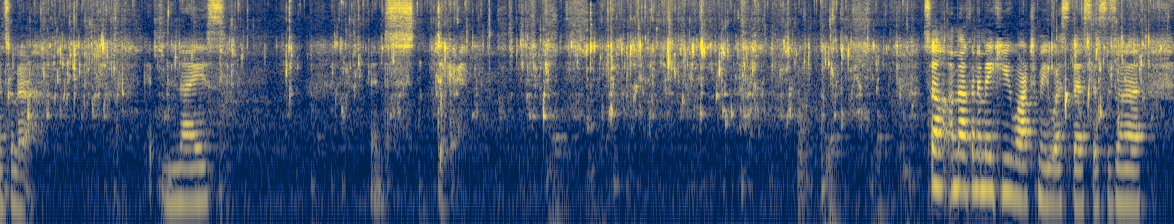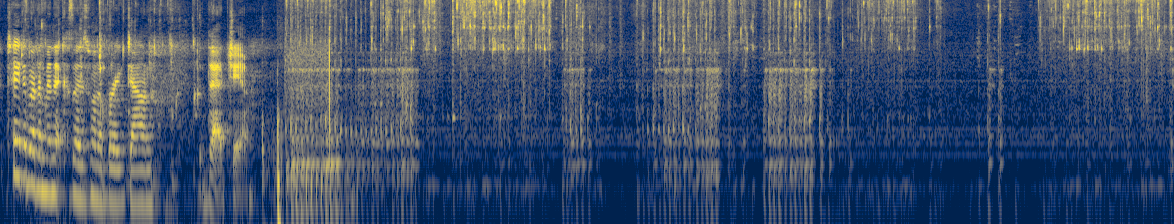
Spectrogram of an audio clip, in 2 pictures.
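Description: A wire whisk scrapes and clicks against the inside of a metal pot.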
